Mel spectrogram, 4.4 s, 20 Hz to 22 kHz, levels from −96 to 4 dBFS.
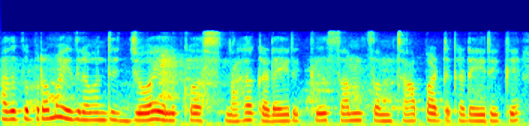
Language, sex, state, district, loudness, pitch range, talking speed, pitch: Tamil, female, Tamil Nadu, Kanyakumari, -15 LUFS, 200-230 Hz, 175 wpm, 215 Hz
